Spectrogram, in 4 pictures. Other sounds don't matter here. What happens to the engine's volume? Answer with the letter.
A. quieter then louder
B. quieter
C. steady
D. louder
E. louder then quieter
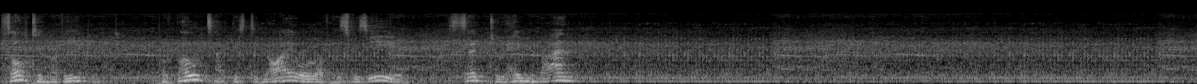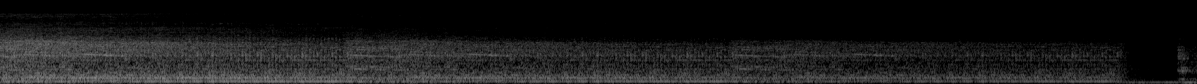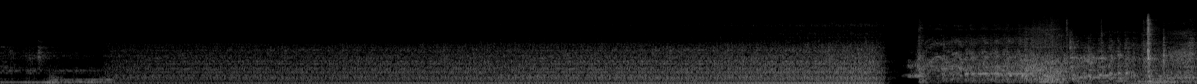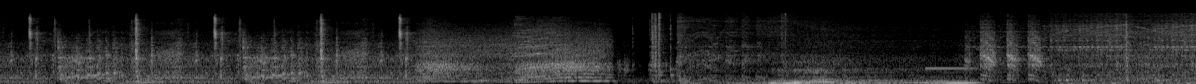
A.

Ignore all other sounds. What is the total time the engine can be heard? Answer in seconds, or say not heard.
48 s.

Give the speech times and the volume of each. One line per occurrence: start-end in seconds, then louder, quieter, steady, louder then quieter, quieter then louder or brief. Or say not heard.
0.0-5.8 steady.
